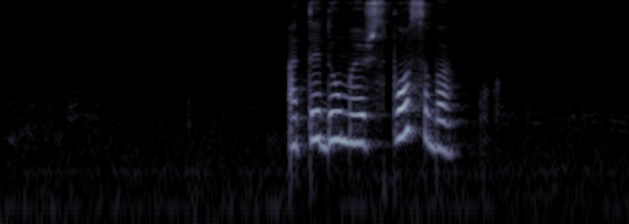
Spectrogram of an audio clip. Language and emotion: Russian, neutral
